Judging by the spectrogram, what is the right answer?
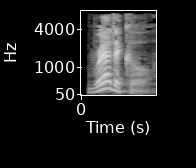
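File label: "radicle", British English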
